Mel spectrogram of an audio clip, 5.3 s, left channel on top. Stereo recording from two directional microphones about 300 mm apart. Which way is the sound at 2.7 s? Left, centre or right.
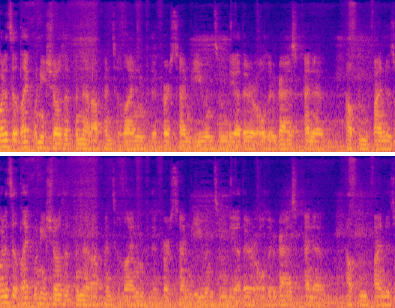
Right.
